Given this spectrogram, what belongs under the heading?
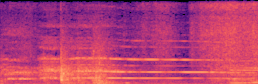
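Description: A rooster clucks and gives a short crowing call nearby, a couple of throaty bursts over quiet outdoor background.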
